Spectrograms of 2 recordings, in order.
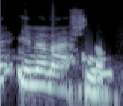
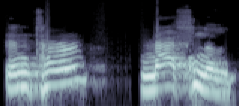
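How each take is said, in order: First: The t after the n is dropped. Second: The t after the n is pronounced. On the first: "टी आर को गायब भी कर दिया जाता है" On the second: "अमेरिकन के हिसाब से"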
